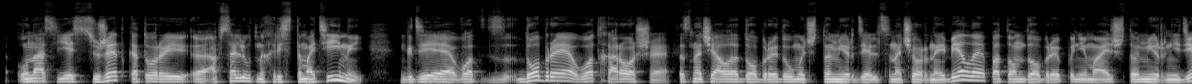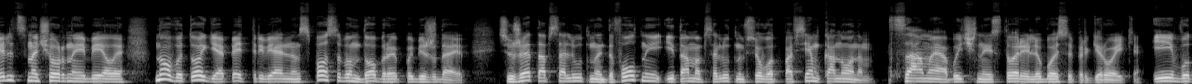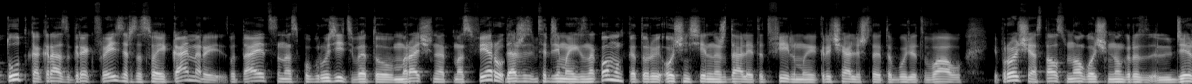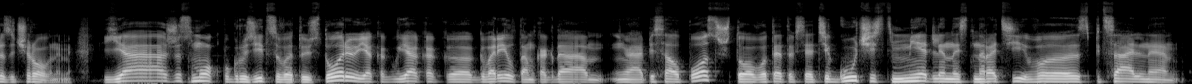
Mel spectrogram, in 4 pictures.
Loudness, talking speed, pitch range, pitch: -16 LUFS, 155 wpm, 120-145 Hz, 125 Hz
